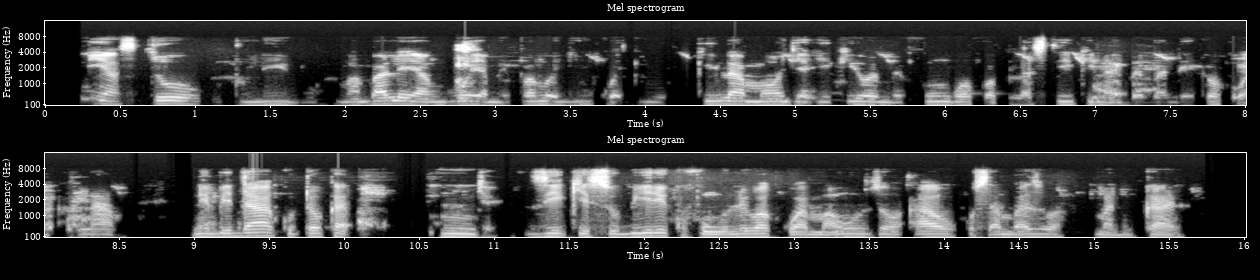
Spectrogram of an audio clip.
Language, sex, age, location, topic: Swahili, male, 18-24, Kisumu, finance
